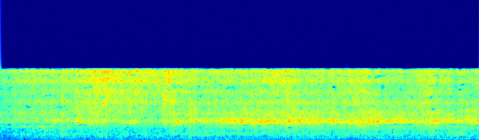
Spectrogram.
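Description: Aerosol can of oven cleaner spraying with a steady hiss.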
